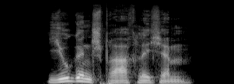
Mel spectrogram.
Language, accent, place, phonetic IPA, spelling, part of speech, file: German, Germany, Berlin, [ˈjuːɡn̩tˌʃpʁaːxlɪçm̩], jugendsprachlichem, adjective, De-jugendsprachlichem.ogg
- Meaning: strong dative masculine/neuter singular of jugendsprachlich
